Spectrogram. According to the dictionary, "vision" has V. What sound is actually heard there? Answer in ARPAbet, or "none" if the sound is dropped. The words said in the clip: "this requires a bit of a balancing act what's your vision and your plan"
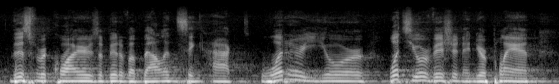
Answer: V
